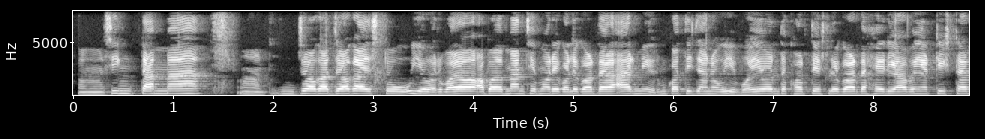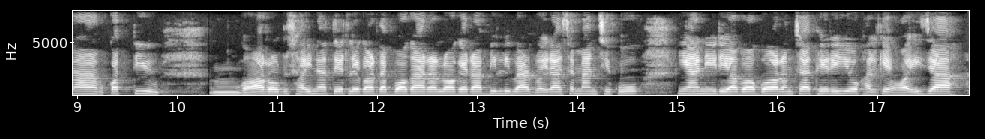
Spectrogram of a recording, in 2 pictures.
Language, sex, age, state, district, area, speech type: Nepali, female, 60+, West Bengal, Darjeeling, rural, spontaneous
